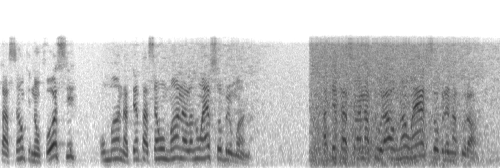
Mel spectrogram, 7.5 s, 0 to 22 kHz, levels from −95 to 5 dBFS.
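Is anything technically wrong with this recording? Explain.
Yes. Throughout, there are noise suppressor artifacts: the suppressor pulls steady background down by about 21 dB frame by frame, leaving a residue that pumps between and under the speech. From 0.02 to 0.47 s, speech is cut by the noise suppressor. It mistakes roughly a tenth of a second of soft speech for noise and drops it by up to about 17 dB, so the opening sounds swallowed. The room noise, which rises by about 11 dB around 4.5 s, and the band limit at 8 kHz are normal parts of the recording room and the call path rather than faults.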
